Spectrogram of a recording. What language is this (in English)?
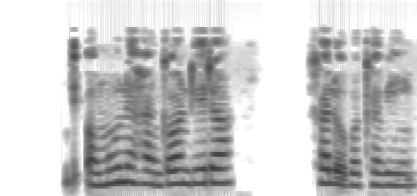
Pashto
